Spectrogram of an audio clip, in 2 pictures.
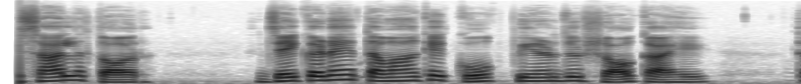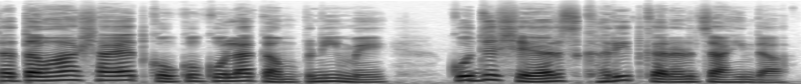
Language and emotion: Sindhi, neutral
